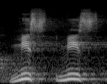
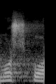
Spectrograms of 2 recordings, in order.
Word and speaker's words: মিস্ক: মিস্ক, আমাদের দেশে মানুষ বলে মস্কো, মেস্কো, আসল উচ্চারণটা হচ্ছে মিস্ক।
